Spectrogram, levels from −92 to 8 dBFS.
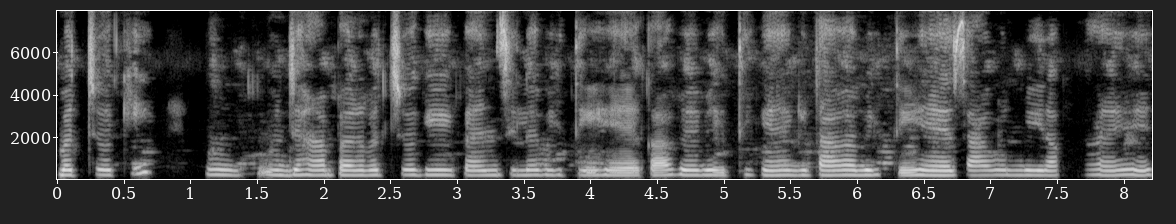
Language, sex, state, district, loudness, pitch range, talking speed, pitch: Hindi, female, Uttar Pradesh, Jyotiba Phule Nagar, -16 LUFS, 225-235 Hz, 145 wpm, 230 Hz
